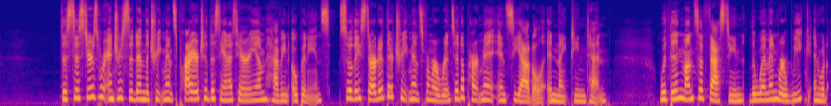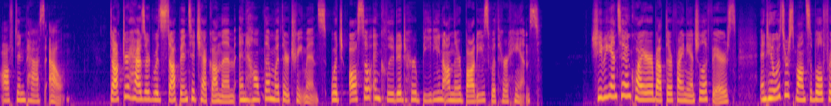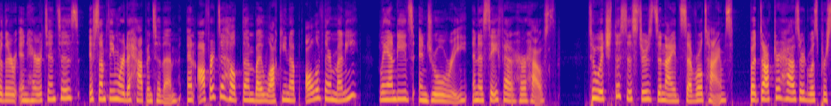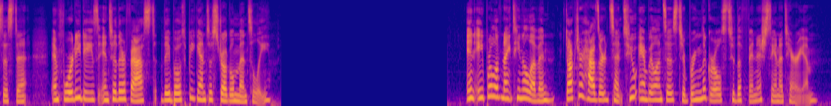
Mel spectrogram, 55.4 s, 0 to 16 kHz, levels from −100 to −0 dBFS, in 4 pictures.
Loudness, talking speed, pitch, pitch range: -27 LUFS, 165 wpm, 235 Hz, 210-260 Hz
